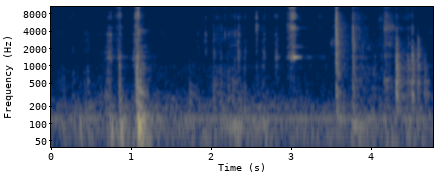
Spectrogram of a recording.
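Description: Metal bolts clink as they are set down on a wooden bench.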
